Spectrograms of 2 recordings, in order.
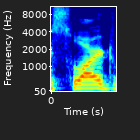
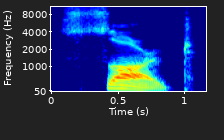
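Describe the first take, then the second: First: সোয়ার্ড with a w, "swart"; wrong sword. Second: সর্ট with silent w, very slow; stretched, lower "sooort"; correct sword. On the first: Teacher shows students what not to say, "swart". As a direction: sound the w: swart. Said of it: "সোয়ার্ড বলবেন না". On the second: Teacher models it for students, long w-less sort. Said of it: "এটাকে এইভাবে বলবেন". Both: Shown as a demonstration.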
